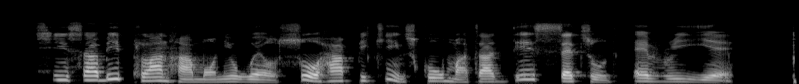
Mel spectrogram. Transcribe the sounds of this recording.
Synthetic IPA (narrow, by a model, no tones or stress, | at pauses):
ʃiʃabipʰlãnhamɔniwɛlsoɦapikʰĩnskulmatʰadesɛtʰl̩d | ɛvɹijiə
